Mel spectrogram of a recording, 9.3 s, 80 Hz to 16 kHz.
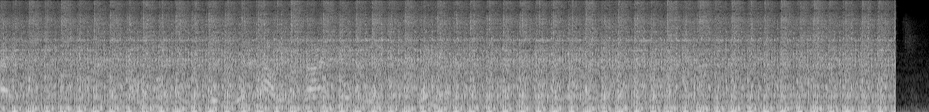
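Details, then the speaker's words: Cummins diesel for C40 truck, just reassembled after valve adjustment: heavy chugging pulses about three a second, lumpy with missed beats; briefly smoothed when an injector line was cracked then resumed missing; injector swap to test planned. "It's weird how he cracked it and tightened it up and it quit. Hell, it was running smooth. Yeah. And then it just went back to missing again."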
